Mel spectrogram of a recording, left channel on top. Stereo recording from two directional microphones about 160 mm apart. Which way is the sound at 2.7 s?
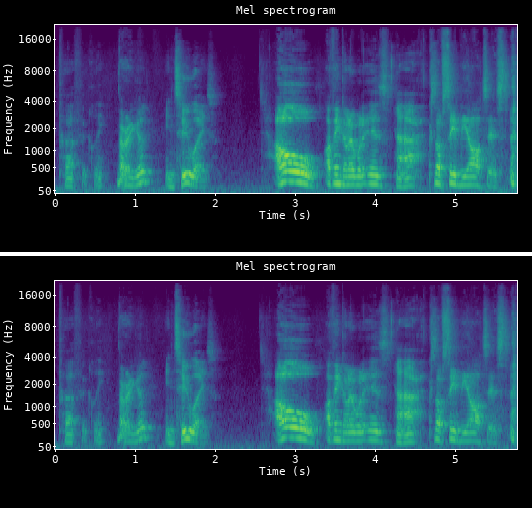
50° left (ahead or behind).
